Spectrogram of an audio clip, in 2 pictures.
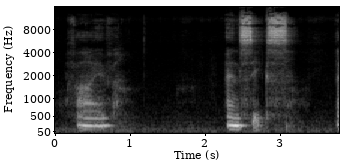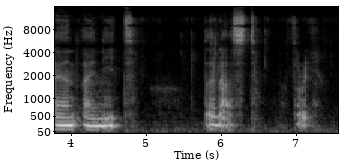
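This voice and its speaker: A woman with a French accent, very slow and somewhat breathy, in a monotone, flat delivery broken by long, frequent pauses. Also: fairly high pitch for a woman. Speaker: knitting instructor. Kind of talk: knitting tutorial narration.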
